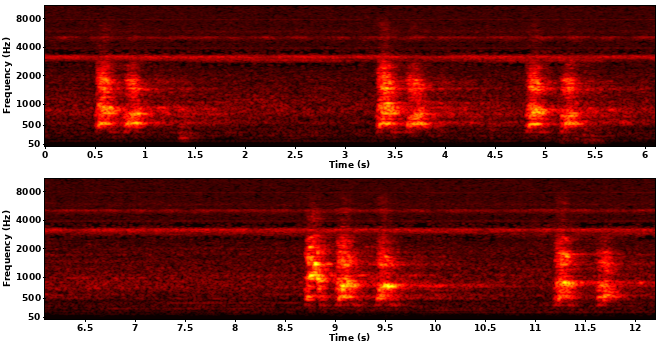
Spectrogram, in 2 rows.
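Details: At night on October 7, 2018, Rex runs about barking: clusters of two or three sharp barks separated by pauses of one to three seconds, with a steady high electrical tone underneath.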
